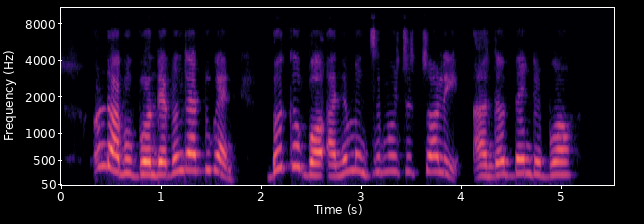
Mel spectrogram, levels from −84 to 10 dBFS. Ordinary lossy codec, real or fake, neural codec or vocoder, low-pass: Opus, 16 kbps; fake; codec, 16 kHz, 2 kbps, X-Codec, HuBERT features, trained on general audio; 7.2 kHz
